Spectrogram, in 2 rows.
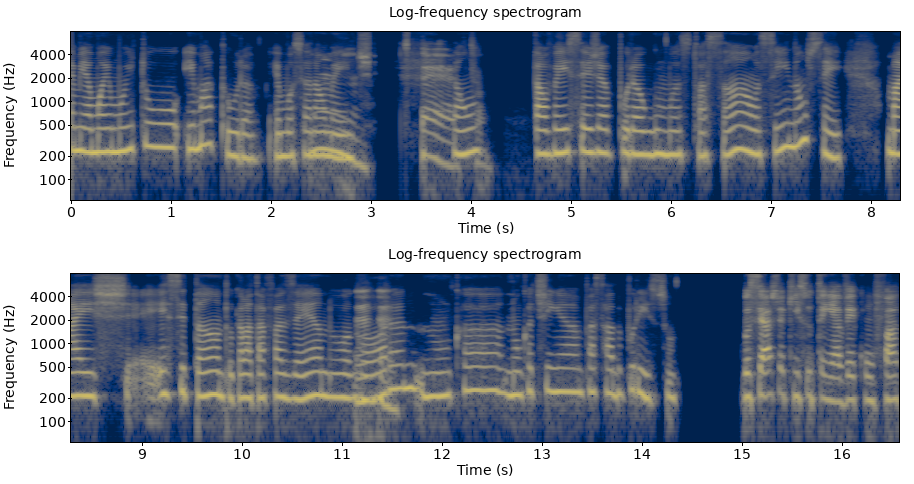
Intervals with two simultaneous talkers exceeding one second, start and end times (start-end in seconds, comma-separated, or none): none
